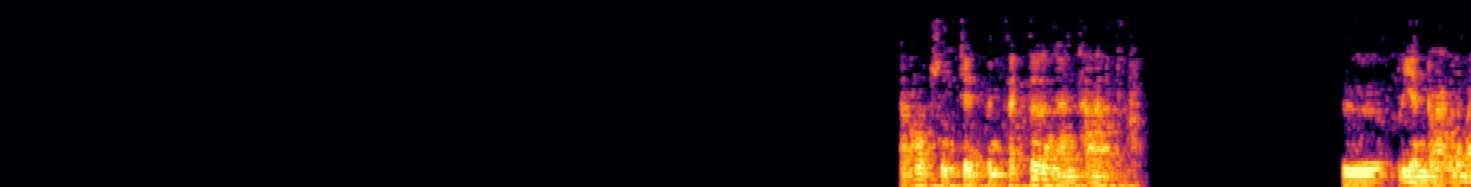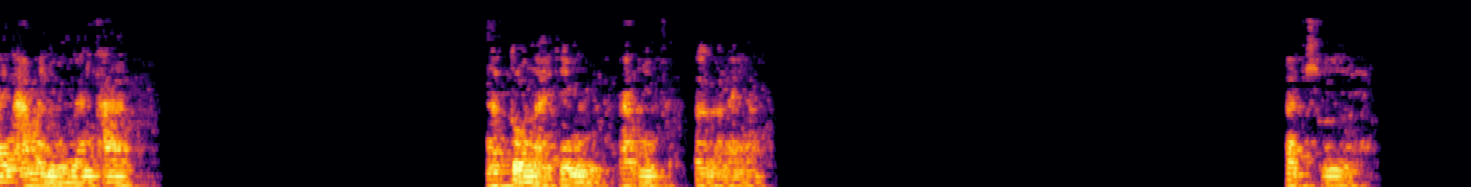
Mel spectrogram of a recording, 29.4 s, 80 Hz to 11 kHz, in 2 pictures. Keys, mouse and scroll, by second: 0.0 click, 1.3 click, 6.0 click, 9.5 click, 11.2 click, 15.8 click, 25.1 click, 25.4 click, 25.6 click, 25.9 click, 26.1 click, 26.3 click, 26.5 click, 27.8 click.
